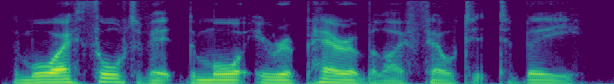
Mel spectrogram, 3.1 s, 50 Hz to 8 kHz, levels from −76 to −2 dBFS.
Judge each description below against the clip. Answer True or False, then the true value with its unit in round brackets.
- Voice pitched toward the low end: True (95 Hz)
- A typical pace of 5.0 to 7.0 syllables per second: True (6.4 syllables/s)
